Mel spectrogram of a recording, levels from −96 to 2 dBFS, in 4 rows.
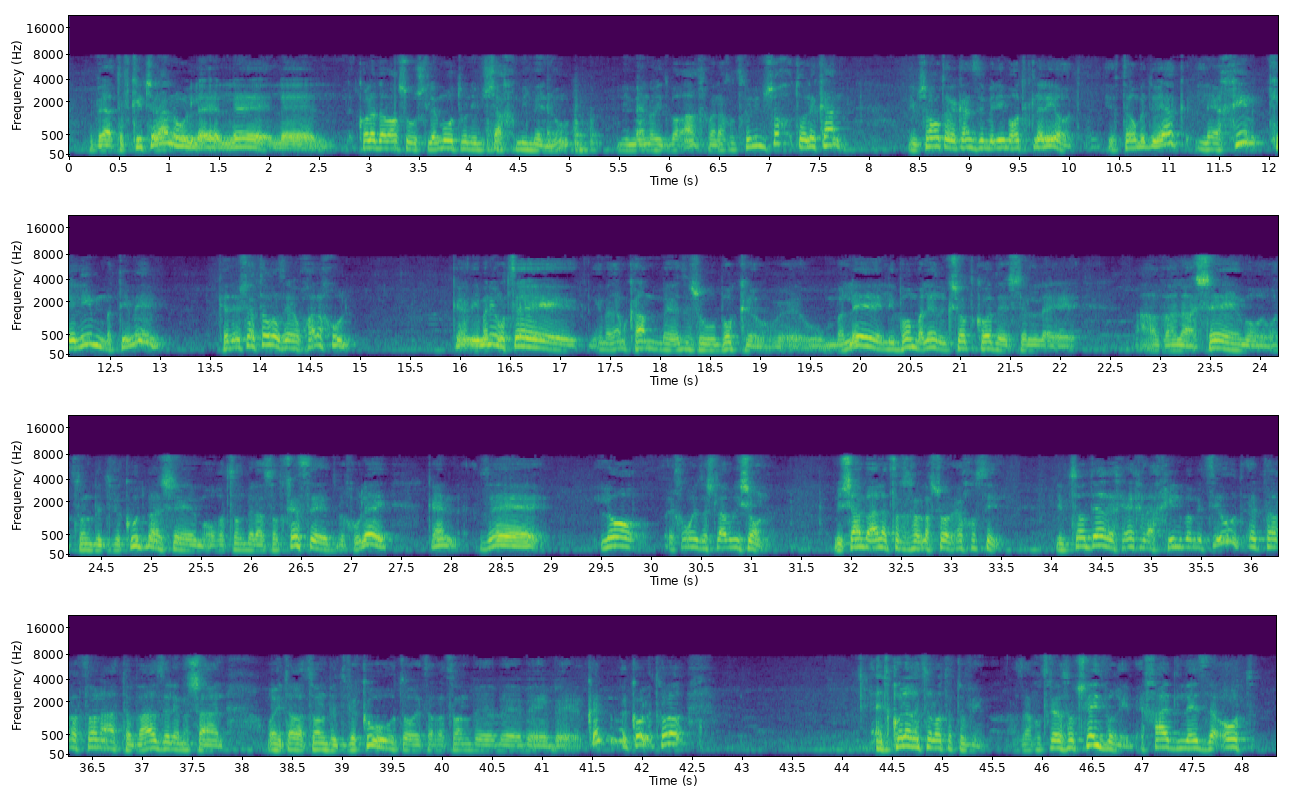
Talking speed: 140 wpm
